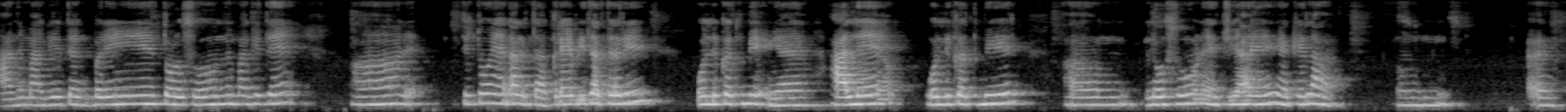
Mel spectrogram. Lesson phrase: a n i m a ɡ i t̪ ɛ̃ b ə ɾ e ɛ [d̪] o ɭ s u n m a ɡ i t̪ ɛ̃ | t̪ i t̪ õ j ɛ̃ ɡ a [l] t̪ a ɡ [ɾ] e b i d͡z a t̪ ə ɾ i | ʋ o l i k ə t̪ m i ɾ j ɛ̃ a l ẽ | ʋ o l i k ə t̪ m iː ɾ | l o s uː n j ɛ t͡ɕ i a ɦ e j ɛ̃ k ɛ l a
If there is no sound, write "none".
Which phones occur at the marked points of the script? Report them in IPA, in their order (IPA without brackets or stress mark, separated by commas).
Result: t̪, l, ɾ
